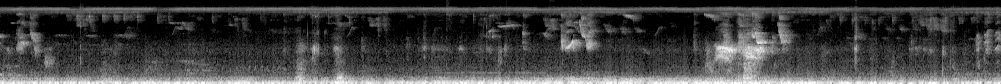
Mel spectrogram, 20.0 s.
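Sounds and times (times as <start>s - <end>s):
birds calling: 0.0s - 20.0s
steady low rumble: 0.0s - 20.0s
harsh bird call: 14.2s - 15.9s.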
